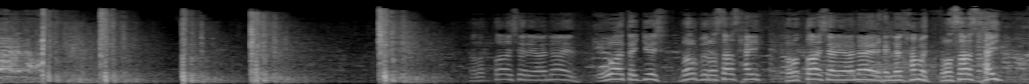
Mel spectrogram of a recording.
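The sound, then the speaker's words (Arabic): Live gunfire during street protests in Khartoum: several loud, sharp cracks with short decaying tails across the first four seconds, then raised voices shouting over the rest. “رصاص حي”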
